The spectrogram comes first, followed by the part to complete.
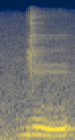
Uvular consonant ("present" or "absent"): absent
